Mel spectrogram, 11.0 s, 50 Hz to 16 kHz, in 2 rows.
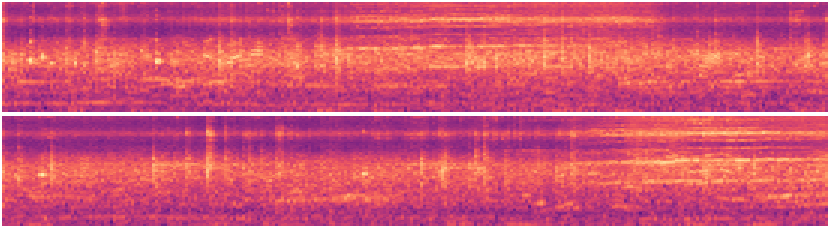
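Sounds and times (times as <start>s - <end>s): kiddie train rattling on track: 0.0s - 11.0s
people's voices: 0.0s - 11.0s.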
